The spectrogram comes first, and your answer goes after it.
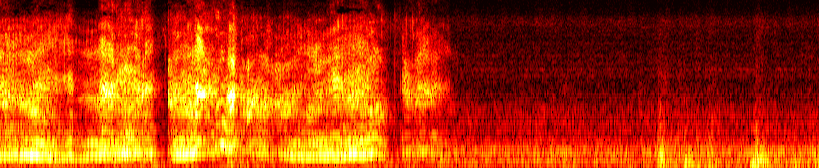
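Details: Growls from a puppy at play, roughly four seconds of harsh, pulsing growling in short bursts, then quiet with faint thumps and room noise.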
